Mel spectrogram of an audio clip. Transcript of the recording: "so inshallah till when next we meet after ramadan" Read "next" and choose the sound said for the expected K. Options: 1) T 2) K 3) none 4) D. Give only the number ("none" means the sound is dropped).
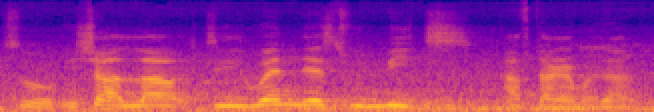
3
